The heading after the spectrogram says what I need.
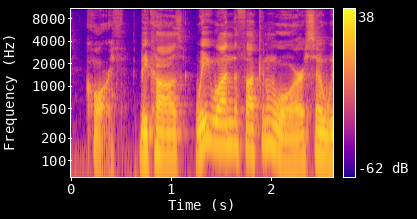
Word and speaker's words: Korth: i know a lot of people say that's pronounced court because germans and blah blah blah now it's pronounced karth because we won the war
